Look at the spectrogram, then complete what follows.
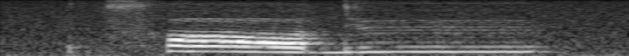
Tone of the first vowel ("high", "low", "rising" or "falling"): falling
